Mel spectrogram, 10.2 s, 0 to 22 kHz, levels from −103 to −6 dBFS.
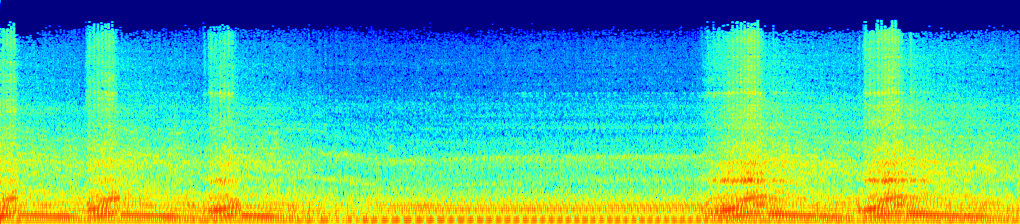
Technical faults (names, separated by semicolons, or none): mains hum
